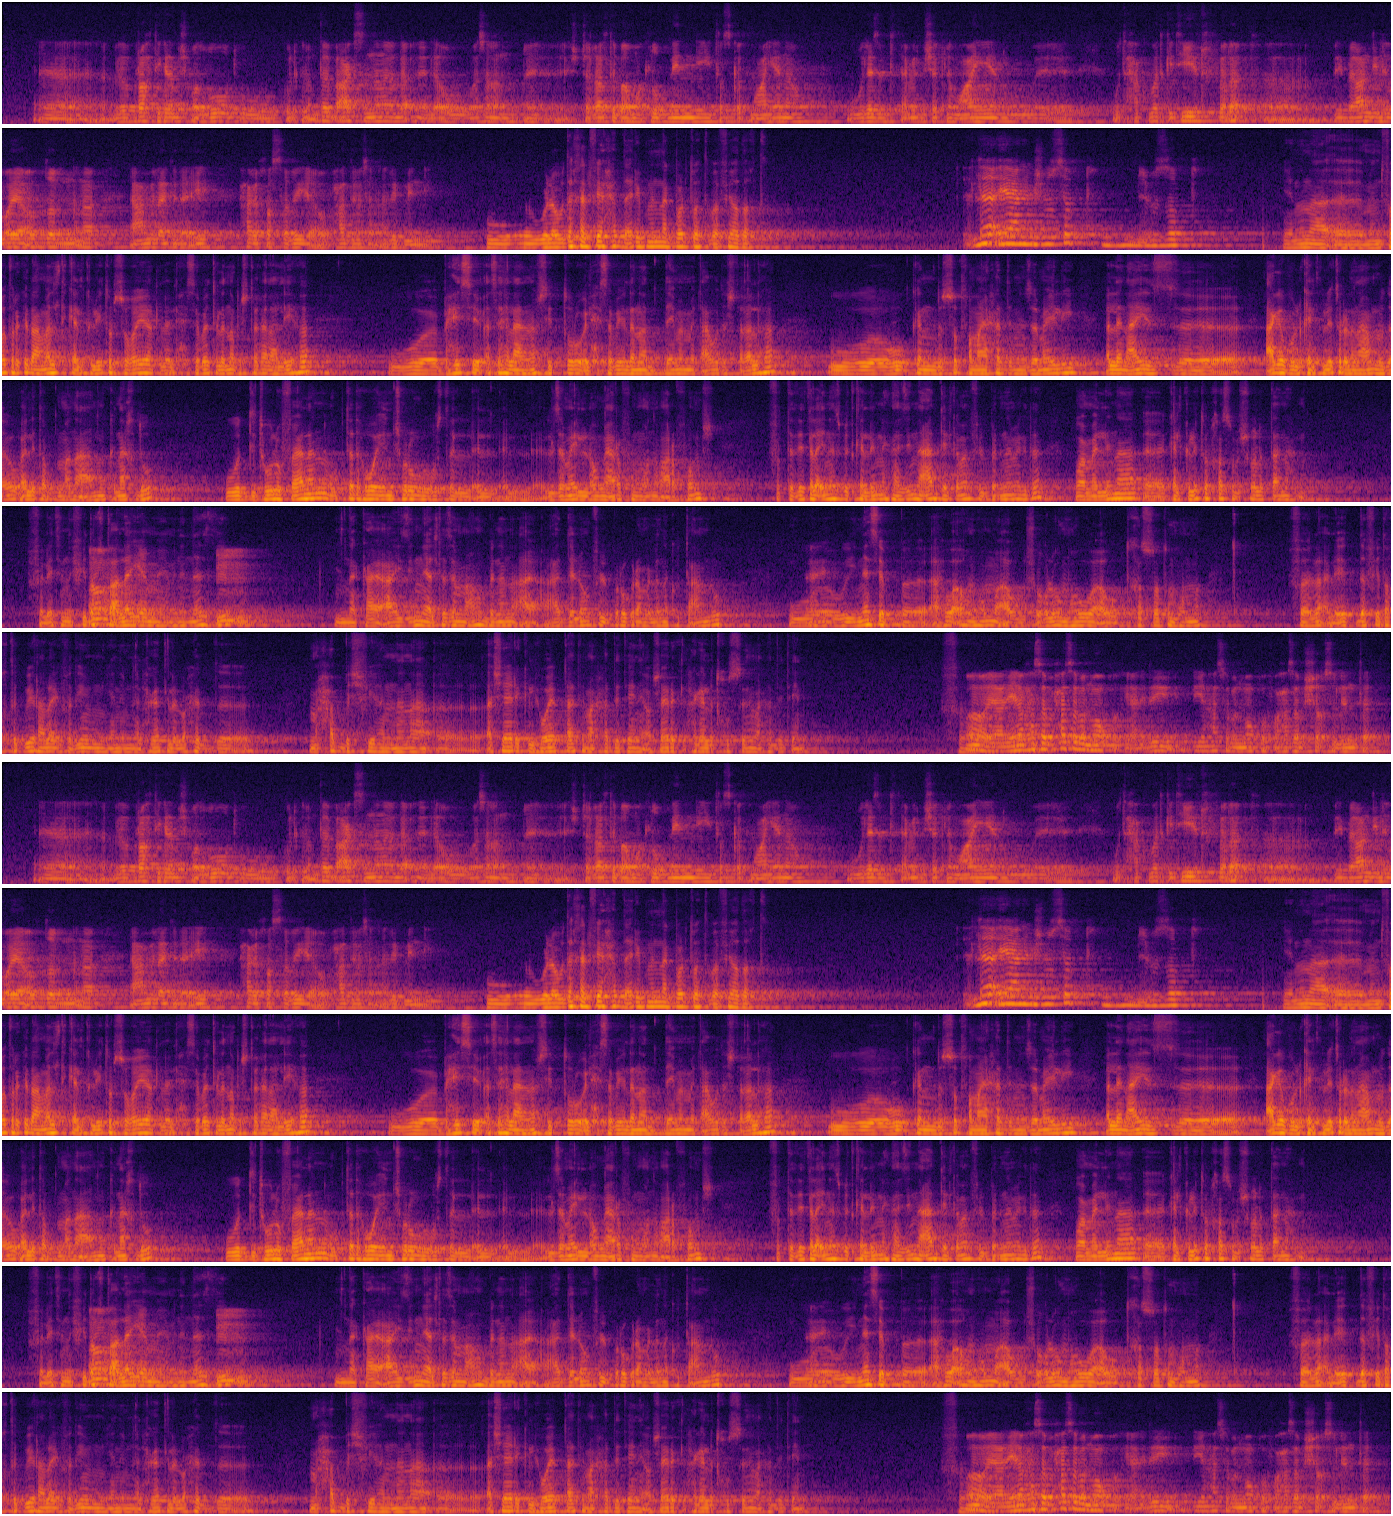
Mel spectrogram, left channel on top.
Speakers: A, on the left; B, on the left.
A: آه، بيبقى براحتي كده مش مضغوط وكل الكلام ده بعكس ان انا لا لو مثلا آه، اشتغلت بقى مطلوب مني تاسكات معينة و- ولازم تتعمل بشكل معين و- وتحكمات كتير فلا فبيبقى عندي الهواية افضل ان انا اعملها كده ايه حاجة خاصة بيا او حد مثلا قريب مني
B: و... ولو دخل فيها حد قريب منك برضو هتبقى فيها ضغط
A: لا يعني مش بالظبط مش بالظبط
B: يعني أنا آه، من فترة كده عملت كالكوليتر صغير للحسابات اللي أنا بشتغل عليها وبحيث يبقى سهل على نفسي الطرق الحسابية اللي أنا دايما متعود أشتغلها و- وكان بالصدفة معايا حد من زمايلي قال لي أنا عايز آه، عجبه الكالكوليتر اللي أنا عامله ده وقال لي طب ما أنا ممكن أخده واديته له فعلا وابتدى هو ينشره وسط ال- ال- ال- الزمايل اللي هم يعرفهم وأنا ما أعرفهمش فابتديت ألاقي ناس بتكلمني إحنا عايزين نعدل كمان في البرنامج ده واعمل لنا آه، كالكوليتر خاص بالشغل بتاعنا إحنا فلقيت إن في ضغط
A: اه
B: عليا
A: امم
B: م- من الناس دي
A: امم
B: انك عايزين التزم معاهم بان انا أ- اعدلهم في البروجرام اللي انا كنت عامله و-
A: اي
B: ويناسب اهوائهم هم او شغلهم هو او تخصصاتهم هم فلا لقيت ده في ضغط كبير عليا فدي من- يعني من الحاجات اللي الواحد آه، ما حبش فيها ان انا آه، اشارك الهواية بتاعتي مع حد تاني او اشارك الحاجة اللي تخصني مع حد تاني ف
A: اه يعني هو حسب حسب الموقف يعني دي دي حسب الموقف وحسب الشخص اللي انت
